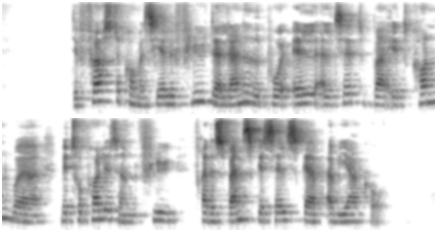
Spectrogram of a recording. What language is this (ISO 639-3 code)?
dan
